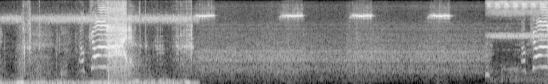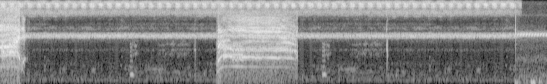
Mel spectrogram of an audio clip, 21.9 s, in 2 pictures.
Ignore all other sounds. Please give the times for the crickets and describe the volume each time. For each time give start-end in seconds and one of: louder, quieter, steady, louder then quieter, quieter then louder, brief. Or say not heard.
0.0-21.8 steady.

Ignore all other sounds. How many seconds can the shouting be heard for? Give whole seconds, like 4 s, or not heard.
4 s.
